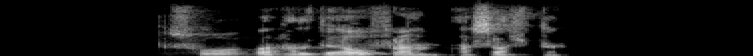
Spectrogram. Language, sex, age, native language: Icelandic, male, 20-29, Icelandic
